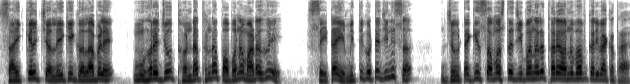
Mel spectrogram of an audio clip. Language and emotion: Odia, happy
